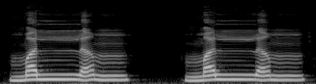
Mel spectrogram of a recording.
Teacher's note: ملم، ملم، اب جب بھی لام اور را آئے گا تو اس پہ شد ہوگی، اور جب شد ہوگی تو ہم زبر زیر پیش والا حرف جو ہے وہ شد کے ساتھ ملائیں گے، تنوین کی ایک زبر بھی ختم ہو جائے گی اور نون بھی ختم ہو جائے گا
